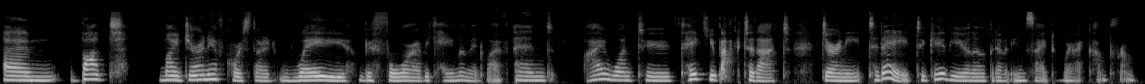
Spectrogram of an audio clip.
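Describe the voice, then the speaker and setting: Woman in her thirties, Swedish accent with American and Australian traces, low-pitched, gravelly, podcast monologue. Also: moderate pace, warm tone. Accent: Swedish, mixed with American and Australian English. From Sweden. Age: 30s. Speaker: podcast host and birth work mentor.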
